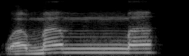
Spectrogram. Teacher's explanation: Kalau kita baca wa mamma, ada rasa getaran di hidung. Bermaksudnya hidung ni adalah makhraj khayshum.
